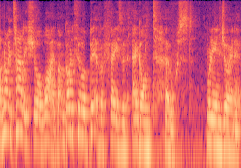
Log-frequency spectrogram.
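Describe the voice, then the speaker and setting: Amid audible room echo and noticeable background noise, a man with a high pitch speaks at a moderate pace with very wide pitch swings. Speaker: musician and vlogger. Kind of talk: casual vlog talk. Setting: in a car.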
